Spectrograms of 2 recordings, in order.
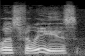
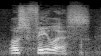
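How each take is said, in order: First: Feliz is pronounced as in Spanish. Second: Feliz is pronounced with an English sound. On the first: "I call it Los Feliz because you know Feliz Navidad" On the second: "I guess L A people say Los Feliz"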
